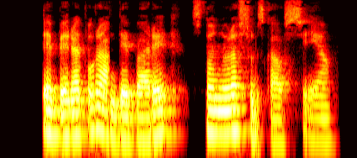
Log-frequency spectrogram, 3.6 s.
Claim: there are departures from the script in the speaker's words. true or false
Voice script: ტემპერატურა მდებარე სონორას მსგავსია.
false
